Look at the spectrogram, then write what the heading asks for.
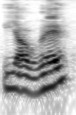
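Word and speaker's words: Yahweh: v&h mas e hebraico essas palavras são pronunciadas assim não pior repasso e em alguns pronunciam como yaveh ou javé embora em muitas tradições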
